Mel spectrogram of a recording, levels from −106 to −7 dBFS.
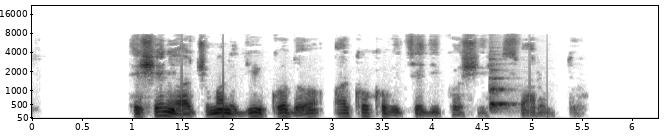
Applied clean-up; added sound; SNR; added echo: none; Bowed string instrument; 4 dB; none.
